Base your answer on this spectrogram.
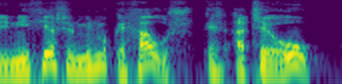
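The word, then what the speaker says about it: Houzz: House.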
